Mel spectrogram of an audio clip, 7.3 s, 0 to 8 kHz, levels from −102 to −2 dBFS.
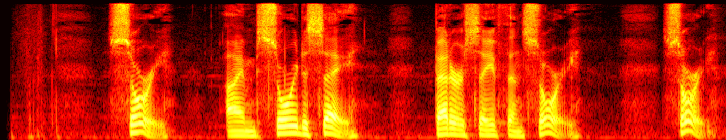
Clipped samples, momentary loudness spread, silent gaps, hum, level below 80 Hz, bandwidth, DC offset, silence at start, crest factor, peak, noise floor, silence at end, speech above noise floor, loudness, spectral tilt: under 0.1%; 17 LU; none; none; -44 dBFS; 7.8 kHz; under 0.1%; 1.1 s; 18 dB; -2 dBFS; -58 dBFS; 0.15 s; 42 dB; -17 LUFS; -4.5 dB/octave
